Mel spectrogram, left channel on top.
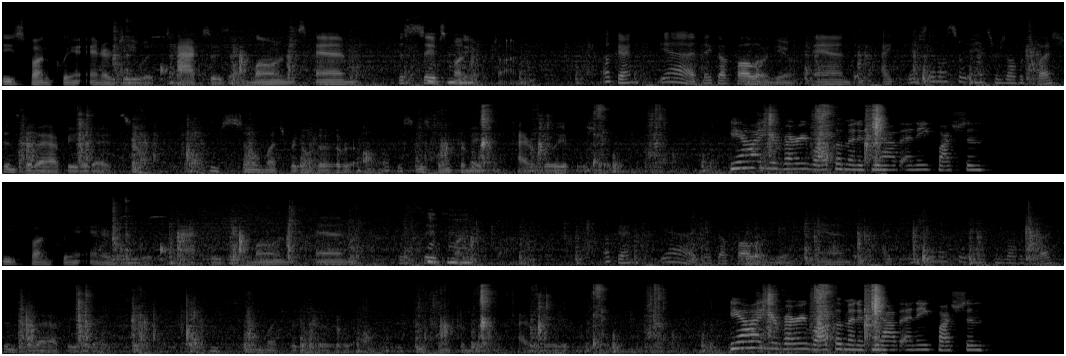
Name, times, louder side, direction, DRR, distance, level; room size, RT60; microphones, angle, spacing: voice 1, 0.0-3.6 4.0-5.3 6.0-16.8, left 6 dB, 65° left, 0.4 m, -49 dB
sound 1, 0.9-19.4, right 2 dB, 55° right, 2.9 m, -46 dB
sound 2, 3.0-18.2, left 2 dB, 20° left, 2.0 m, -62 dB
voice 2, 4.2-4.8 17.9-20.4, right 3 dB, 25° right, 1.0 m, -42 dB
7.9 x 5.7 x 3.1 m
head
